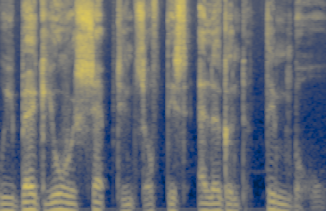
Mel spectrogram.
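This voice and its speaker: A man puts on a character voice at a fairly low pitch and a moderate pace. His intonation is fairly even, and the sound is dry and close with no echo. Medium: read story. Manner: solemn, grave.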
